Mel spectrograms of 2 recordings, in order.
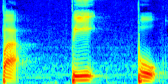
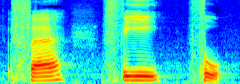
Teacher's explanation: Dia nggak akan keluar nafas. Dia nggak akan menghembuskan angin. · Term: huruf P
